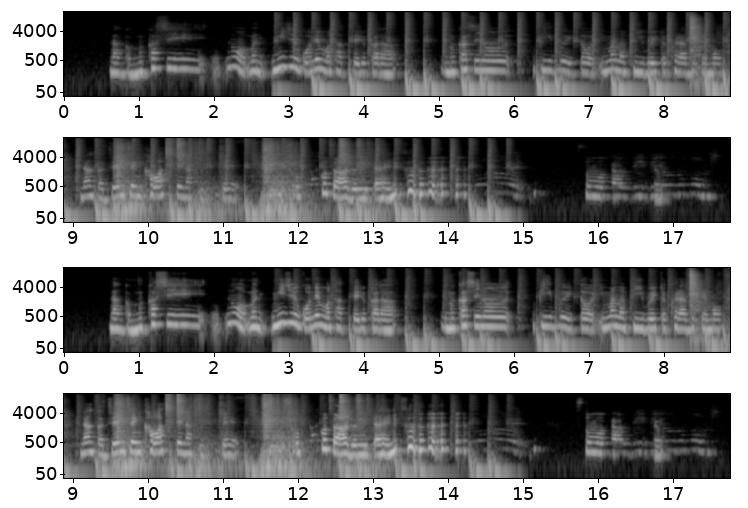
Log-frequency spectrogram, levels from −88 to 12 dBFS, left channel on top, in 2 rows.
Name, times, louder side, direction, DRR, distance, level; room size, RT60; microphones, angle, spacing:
voice 1, 0.6-4.4 5.0-6.0 6.3-8.8 9.1-11.2 11.8-14.3 15.8-16.3 16.8-16.9, right 5 dB, 75° right, 0.4 m, -25 dB
sound 1, 2.8-14.9, left 2 dB, 65° left, 0.8 m, -34 dB
sound 2, 8.3-13.3, right 3 dB, 25° right, 0.6 m, -30 dB
voice 2, 11.8-12.6 14.3-15.0 15.9-17.6, left 3 dB, 30° left, 2.6 m, -47 dB
7.5 x 3.7 x 3.6 m
head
